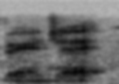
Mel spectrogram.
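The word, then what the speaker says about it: Beringer: Yoan Behringer is also a guy or Baron J. It's spelled Behringer but pronounced Baron J.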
